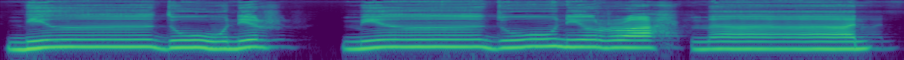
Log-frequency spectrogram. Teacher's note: نون ساکن کے بعد دال، اخفا کریں گے، ان کی آواز کو مخفی کریں گے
